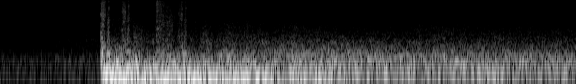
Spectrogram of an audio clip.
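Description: Naval guns from a ship firing in the World of Warships video game, a sudden loud blast followed by a few quick rapid shots and a long rumbling decay, with no talk.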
